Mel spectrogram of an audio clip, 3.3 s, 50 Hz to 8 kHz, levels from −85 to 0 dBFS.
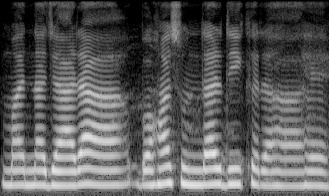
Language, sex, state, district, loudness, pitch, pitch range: Hindi, female, Chhattisgarh, Raipur, -14 LUFS, 220 Hz, 215-230 Hz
